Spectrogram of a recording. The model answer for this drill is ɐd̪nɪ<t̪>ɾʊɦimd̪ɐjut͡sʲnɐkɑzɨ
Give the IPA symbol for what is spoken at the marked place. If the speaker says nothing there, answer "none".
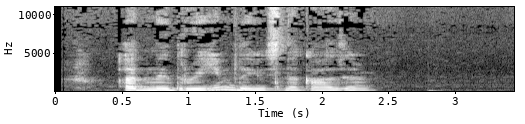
d̪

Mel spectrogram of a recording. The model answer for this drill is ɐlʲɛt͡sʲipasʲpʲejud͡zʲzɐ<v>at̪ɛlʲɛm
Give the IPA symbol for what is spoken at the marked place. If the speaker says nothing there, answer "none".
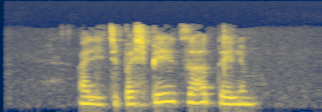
ɣ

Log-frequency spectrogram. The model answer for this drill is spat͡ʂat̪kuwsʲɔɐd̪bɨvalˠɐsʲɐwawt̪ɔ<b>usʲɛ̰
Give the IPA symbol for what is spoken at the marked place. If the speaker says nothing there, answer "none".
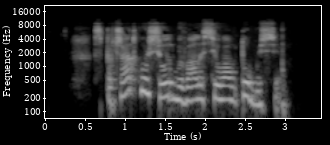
b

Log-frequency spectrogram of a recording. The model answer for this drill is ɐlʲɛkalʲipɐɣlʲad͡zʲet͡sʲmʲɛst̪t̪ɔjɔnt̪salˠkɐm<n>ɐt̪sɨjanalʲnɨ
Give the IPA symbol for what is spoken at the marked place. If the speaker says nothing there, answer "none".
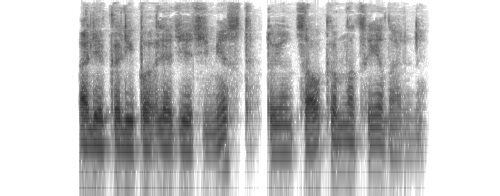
n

